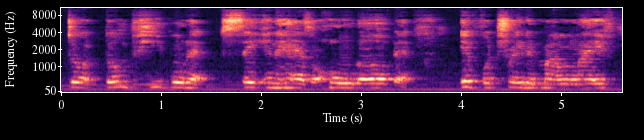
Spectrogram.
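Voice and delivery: ordinary talk, nothing marked

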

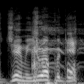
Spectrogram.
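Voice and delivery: loud, high, menacing gangster call; Pulp Fiction gangster voice. Retold or imitated. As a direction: bark it like a hitman boss. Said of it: "You just sounded like that dude in Pulp Fiction".

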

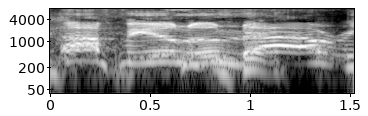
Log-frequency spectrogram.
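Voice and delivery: high, slow hammed-up shout; mock shout. Singing along to Pearl Jam, a hammed-up high shout. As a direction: belt it out like singing in the garage. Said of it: "[name] come in".

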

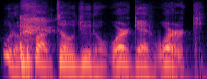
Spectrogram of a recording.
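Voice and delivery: low, soft imitation of a scolding wife; lightly voiced exasperated wife; mock scolding wife. Husband retells his wife scolding him, lightly mock exasperated.

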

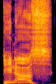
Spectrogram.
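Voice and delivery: very high urgent call; urgent cry. A narrator's reading. Father calling his missing son to hurry, crying out. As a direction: cry the name out to hurry him. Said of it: "cried Patras, with an exhortation for him to hurry".

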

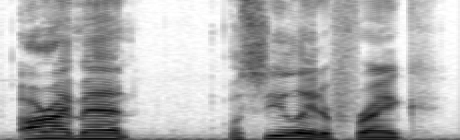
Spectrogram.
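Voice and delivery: breezy mock farewell, starting high; casual retold goodbye. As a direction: toss off a friendly sign-off, dropping on the name. Retold friendly goodbye from acquaintance.

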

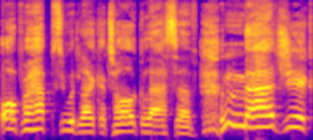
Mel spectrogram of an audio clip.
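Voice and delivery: high theatrical magician's offer; mock mysterious magician. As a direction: tempt him like a stage magician. Voicing Lisa as magician.

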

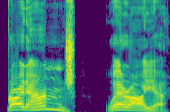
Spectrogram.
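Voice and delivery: loud, high call across the hall; brash uncle shouting for his sister. Acted. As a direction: bellow her name to the empty room. Uncle calls for Ange.

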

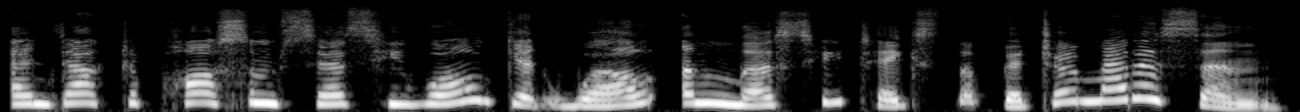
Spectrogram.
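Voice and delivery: a fussing mother explaining her sick pup; mother dog voice, a touch anxious; worried mother dog. A narrator's reading. Missus Bow Wow's worried lines.

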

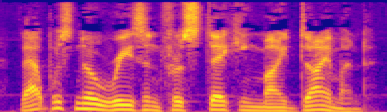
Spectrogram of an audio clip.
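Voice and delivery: angry reproach. A narrator's reading. D'Artagnan rebuking the gambler over his diamond, angry. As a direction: snap back in reproach.

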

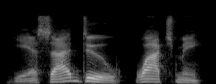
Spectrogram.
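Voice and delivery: slow, deliberate defiance; slow stubborn reply. Acted. Matt defying Scott, slow and deliberate. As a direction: drag it out, immovable.

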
